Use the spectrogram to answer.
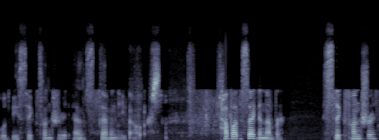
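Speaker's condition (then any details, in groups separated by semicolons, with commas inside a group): No condition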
